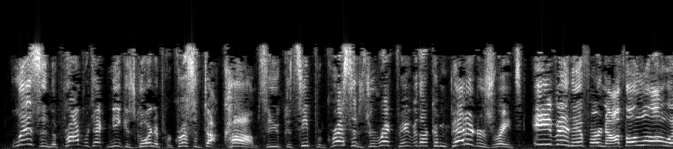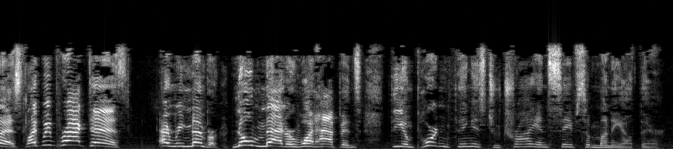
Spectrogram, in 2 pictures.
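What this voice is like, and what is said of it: Coach's rousing pep-talk voice. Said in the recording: “my impression of a coach giving the ultimate pep talk”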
